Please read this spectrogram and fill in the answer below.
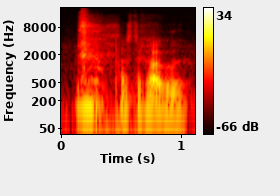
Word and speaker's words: Postecoglou: How do you pronounce his name again, Tommy? Postecoglou.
